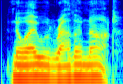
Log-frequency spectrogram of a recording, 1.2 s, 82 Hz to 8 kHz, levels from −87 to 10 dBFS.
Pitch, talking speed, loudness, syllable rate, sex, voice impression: 115 Hz, 245 wpm, -13 LUFS, 6.1 syllables/s, male, very masculine, middle-aged, thick, cool, wild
